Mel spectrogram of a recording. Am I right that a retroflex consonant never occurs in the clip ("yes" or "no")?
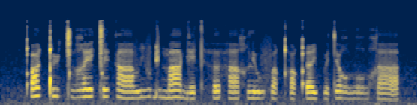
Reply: no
